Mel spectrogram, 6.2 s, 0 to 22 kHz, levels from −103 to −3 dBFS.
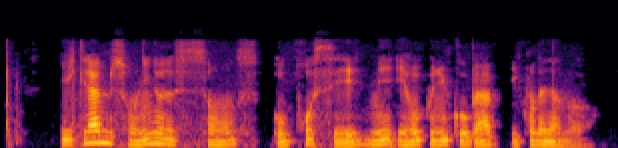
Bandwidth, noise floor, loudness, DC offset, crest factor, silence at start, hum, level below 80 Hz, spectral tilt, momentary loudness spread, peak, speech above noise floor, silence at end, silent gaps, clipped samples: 7.4 kHz; -54 dBFS; -23 LUFS; under 0.1%; 22 dB; 0.05 s; none; -42 dBFS; -7.5 dB/octave; 15 LU; 0 dBFS; 31 dB; 0.25 s; none; under 0.1%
